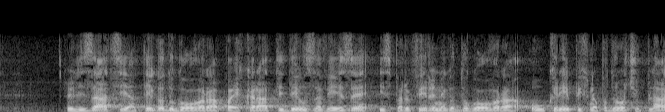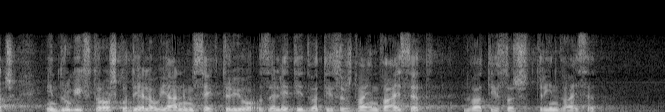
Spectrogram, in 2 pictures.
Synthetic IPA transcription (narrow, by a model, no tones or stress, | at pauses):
ɾɛalizaːt̪sijat̪eːɡad̪ɔɡɔːʋɔɾapajɛxkɾaːt̪id̪eːwzaʋeːzɛispaɾafiːɾɛnɛɡad̪ɔɡɔːʋɔɾa̰ɔukɾeːpixnapɔd̪ɾoːt͡ʃjuplaːt͡ʃ | ind̪ɾuːɡixst̪ɾoːʃkɔd̪eːlawjaːwnɛmseːkt̪ɔɾjṵzaleːt̪id̪ʋaːt̪iːsɔd͡ʒd̪ʋaːind̪ʋajsɛt̪d̪ʋaːt̪iːsɔt͡ʃt̪ɾiːnd̪ʋa̰jsɛt̪̚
